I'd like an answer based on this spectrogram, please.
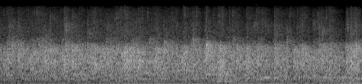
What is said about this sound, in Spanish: Pónganse de pie, que la iglesia le dé un aplauso.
